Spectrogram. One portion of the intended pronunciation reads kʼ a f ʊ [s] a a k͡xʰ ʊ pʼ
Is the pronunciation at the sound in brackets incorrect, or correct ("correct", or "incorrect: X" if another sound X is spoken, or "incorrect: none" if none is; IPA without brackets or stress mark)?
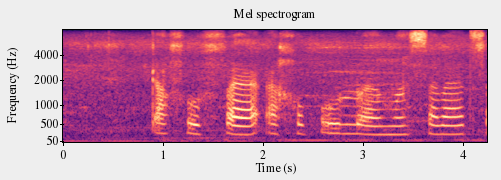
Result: incorrect: f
